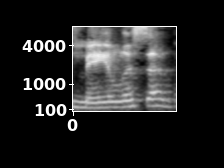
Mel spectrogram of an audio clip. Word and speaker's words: Malissa: Did I pronounce your first name right? Is it Malissa or Malissa? Or I suck with this whole pronunciation thing. No, you don't, because that's what you do. You ask and that's how you don't suck. But no, technically it's Malissa, but my mom was like high on drugs when she had me.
